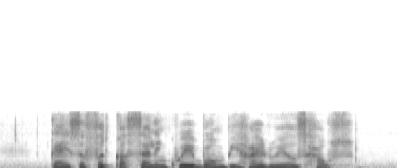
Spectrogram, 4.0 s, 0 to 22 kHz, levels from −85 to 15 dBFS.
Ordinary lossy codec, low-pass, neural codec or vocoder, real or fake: none; 7.2 kHz; codec, 24 kHz, 3.1 kbps, DualCodec; fake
